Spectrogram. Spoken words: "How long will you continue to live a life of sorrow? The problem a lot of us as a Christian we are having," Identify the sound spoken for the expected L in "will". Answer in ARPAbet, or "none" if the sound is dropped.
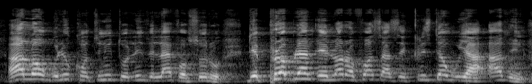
L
